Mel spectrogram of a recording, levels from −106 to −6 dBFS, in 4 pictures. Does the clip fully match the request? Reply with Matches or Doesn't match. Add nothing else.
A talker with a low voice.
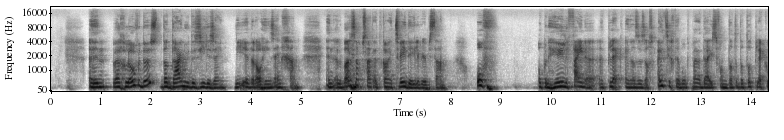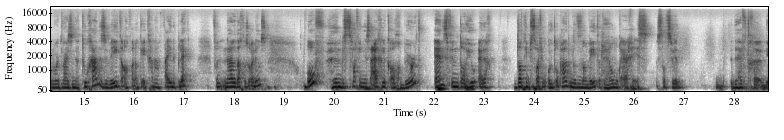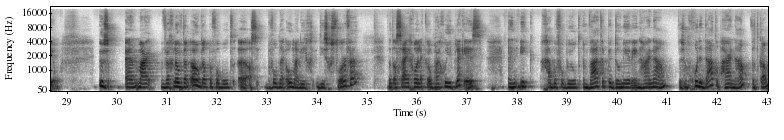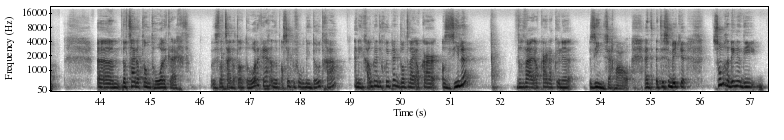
Doesn't match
